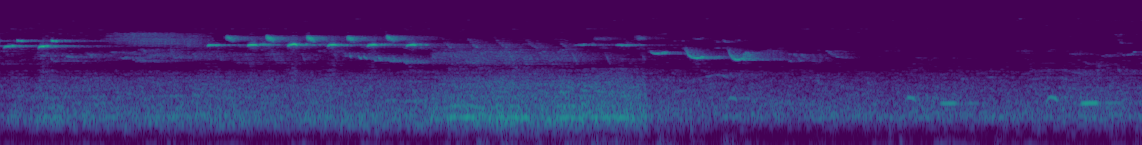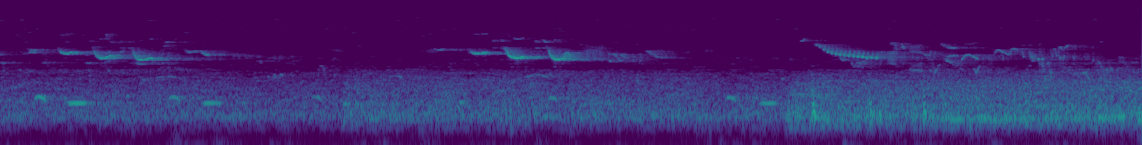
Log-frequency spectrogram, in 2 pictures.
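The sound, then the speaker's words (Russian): A great tit sings in bouts of quick, repeated high two-note phrases, pausing between series, over a steady low background rush; no one speaks. “Это песня большой синицы.”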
